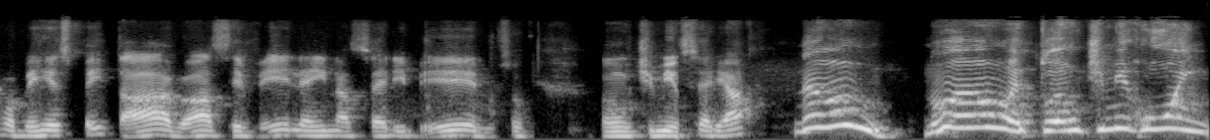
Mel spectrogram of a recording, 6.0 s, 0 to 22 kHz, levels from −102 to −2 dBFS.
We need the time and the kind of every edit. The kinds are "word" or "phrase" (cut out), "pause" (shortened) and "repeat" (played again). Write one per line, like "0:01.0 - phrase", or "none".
0:02.7 - word
0:03.4 - word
